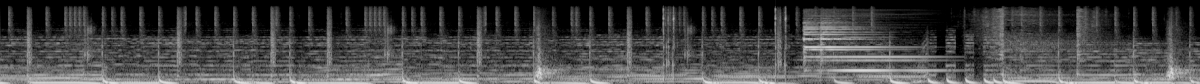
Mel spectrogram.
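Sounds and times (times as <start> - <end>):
bell-like notification chime: 8.0 - 9.7.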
